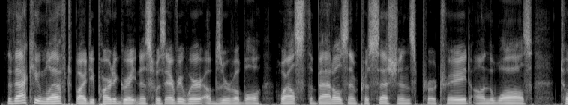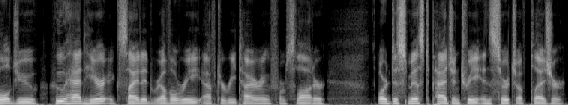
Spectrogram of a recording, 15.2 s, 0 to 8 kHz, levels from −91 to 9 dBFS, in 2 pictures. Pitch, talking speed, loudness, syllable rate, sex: 135 Hz, 145 wpm, -18 LUFS, 4.9 syllables/s, male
